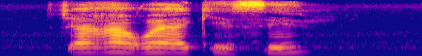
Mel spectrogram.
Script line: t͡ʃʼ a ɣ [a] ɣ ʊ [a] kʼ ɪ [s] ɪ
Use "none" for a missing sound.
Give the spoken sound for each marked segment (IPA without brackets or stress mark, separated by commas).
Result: a, a, s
